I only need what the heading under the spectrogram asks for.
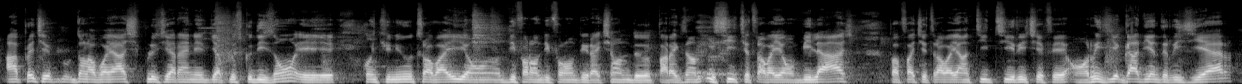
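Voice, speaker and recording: A Sri man speaking in broken, halting French with many hesitations, interviewed as an artist at an exhibition. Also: on the low side, level tone, a little mellow. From Sri Lanka.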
